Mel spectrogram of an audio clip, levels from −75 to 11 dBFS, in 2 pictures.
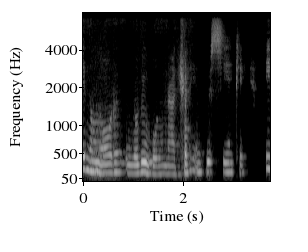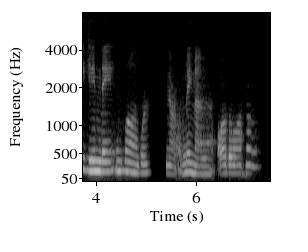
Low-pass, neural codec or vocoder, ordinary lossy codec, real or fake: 7.2 kHz; codec, 16 kHz, 0.5 kbps, X-Codec, HuBERT features, trained on general audio; none; fake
